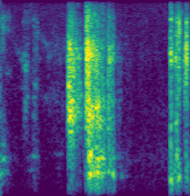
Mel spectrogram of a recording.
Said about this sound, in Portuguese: Deixa eu fechar a porta aqui.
